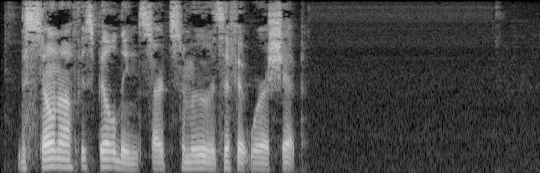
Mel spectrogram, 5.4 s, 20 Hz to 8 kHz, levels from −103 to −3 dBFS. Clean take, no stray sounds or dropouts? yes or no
yes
